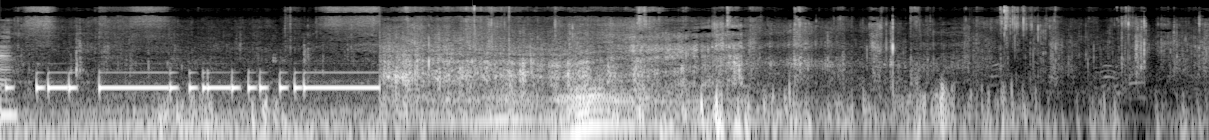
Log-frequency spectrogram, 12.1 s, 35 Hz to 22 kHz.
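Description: BMW 540's parking-sensor warning beeping at one steady pitch, short beeps running into two longer held tones as the car closes on an obstacle while parking, stopping under four seconds in. After that comes a car's engine and tyres on gravel, loudest about six seconds in, then fading.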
